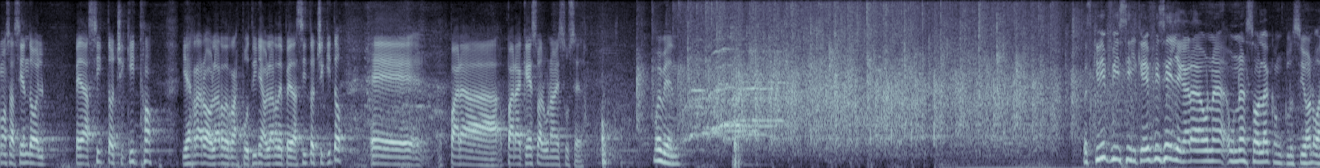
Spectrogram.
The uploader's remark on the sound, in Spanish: Grabado en Vivo en CDMX. Los Herejes se vieron en persona, para grabar un episodio ante su publico. Grabado en Círculo 99. Con producción de Comedy Lane.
